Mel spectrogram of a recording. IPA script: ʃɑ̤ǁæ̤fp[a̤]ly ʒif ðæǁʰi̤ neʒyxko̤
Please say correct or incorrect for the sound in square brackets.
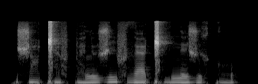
incorrect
